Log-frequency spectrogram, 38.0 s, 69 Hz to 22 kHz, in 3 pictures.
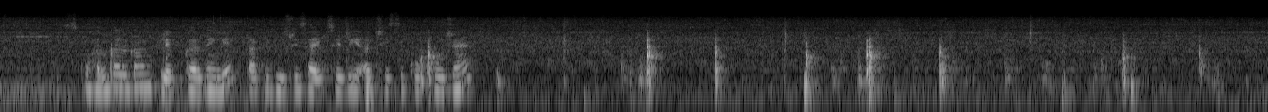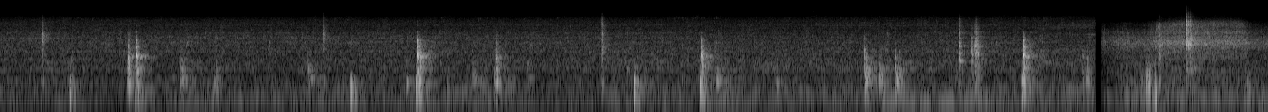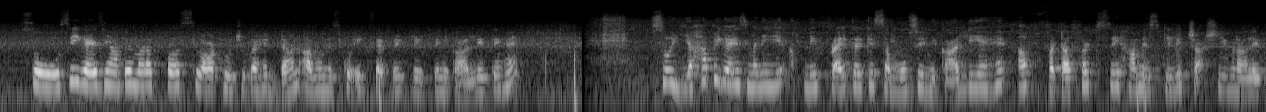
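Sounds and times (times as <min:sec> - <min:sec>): oil sizzling with pops: 0:00.0 - 0:38.0
spatula stirring in pan: 0:03.0 - 0:25.2.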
